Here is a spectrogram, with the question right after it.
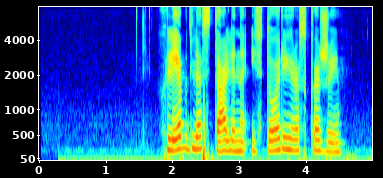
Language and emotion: Russian, neutral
